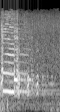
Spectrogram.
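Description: A chicken in The Elder Scrolls Online video game gives a short burst of loud squawking clucks, heard alone.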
